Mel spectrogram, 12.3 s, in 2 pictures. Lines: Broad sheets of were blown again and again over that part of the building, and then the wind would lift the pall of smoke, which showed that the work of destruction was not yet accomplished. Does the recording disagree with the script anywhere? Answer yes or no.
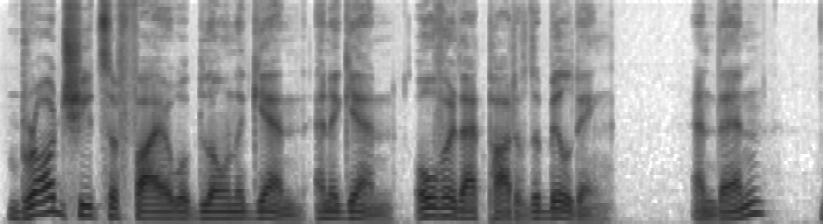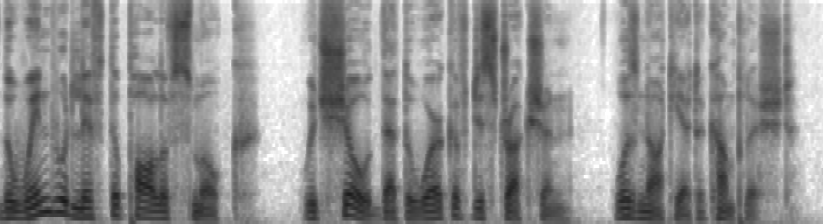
yes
